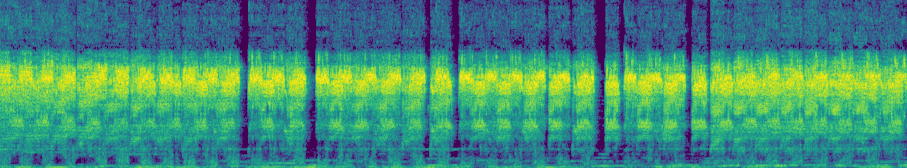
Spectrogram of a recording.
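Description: Budgerigar chicks give a steady, raspy, high-pitched chatter with soft rhythmic thumps underneath.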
